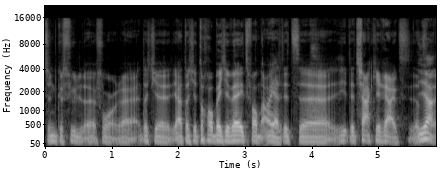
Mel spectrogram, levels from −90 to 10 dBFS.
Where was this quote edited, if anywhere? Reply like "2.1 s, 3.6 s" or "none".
3.5 s, 4.5 s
